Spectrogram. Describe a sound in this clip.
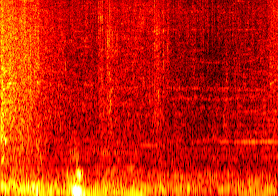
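Crates smash apart with a sharp crack.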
